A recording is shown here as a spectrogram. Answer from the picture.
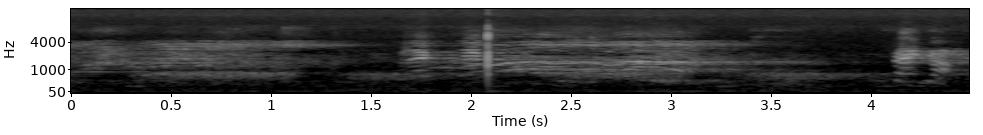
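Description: Faint sounds of a basketball game in a gym: distant players' voices and calls, with a single sharp knock about two seconds in.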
